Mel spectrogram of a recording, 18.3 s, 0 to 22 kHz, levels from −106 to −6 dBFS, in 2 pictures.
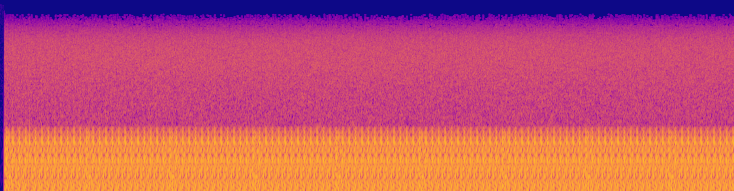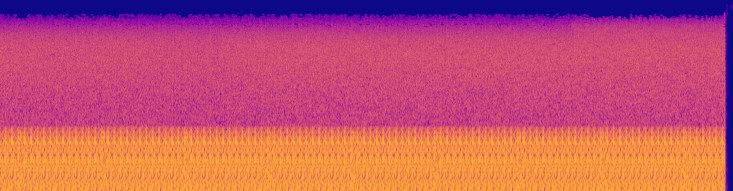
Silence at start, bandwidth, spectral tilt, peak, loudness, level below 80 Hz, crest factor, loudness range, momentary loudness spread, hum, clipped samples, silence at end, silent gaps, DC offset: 0.05 s; 15.5 kHz; -5.5 dB/octave; -10 dBFS; -21 LUFS; -32 dBFS; 10 dB; 0 LU; 0 LU; none; under 0.1%; 0.1 s; none; under 0.1%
